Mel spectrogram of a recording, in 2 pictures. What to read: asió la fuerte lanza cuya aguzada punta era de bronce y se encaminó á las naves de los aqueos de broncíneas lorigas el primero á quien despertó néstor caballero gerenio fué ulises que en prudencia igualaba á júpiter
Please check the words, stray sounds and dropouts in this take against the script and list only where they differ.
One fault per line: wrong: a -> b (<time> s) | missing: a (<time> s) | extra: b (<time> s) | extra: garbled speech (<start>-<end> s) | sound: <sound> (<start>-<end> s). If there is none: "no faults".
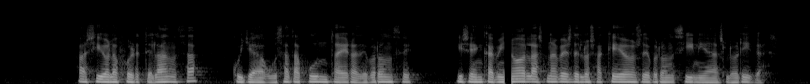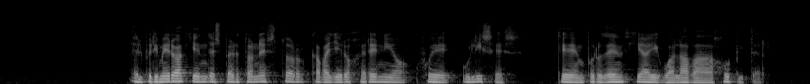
sound: dropout (5.0-5.1 s)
